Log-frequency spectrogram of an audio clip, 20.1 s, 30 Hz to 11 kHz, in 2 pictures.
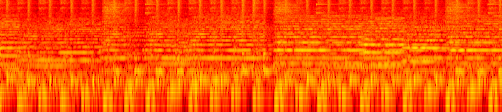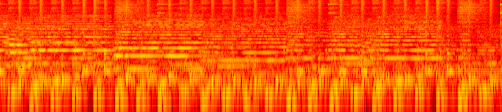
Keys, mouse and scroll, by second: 4.0-6.3 drag, 11.0-16.6 drag, 18.0-20.0 drag.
